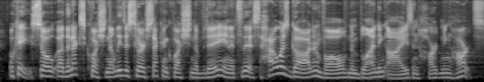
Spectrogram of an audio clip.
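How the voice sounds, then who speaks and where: A man talks at a fairly quick pace in a normal speaking voice, with hardly any pauses. His fairly high pitch shows ordinary variation, and his loudness stays very even. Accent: Canadian. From Ontario, Canada. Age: 30s. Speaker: pastor. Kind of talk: sermon.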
